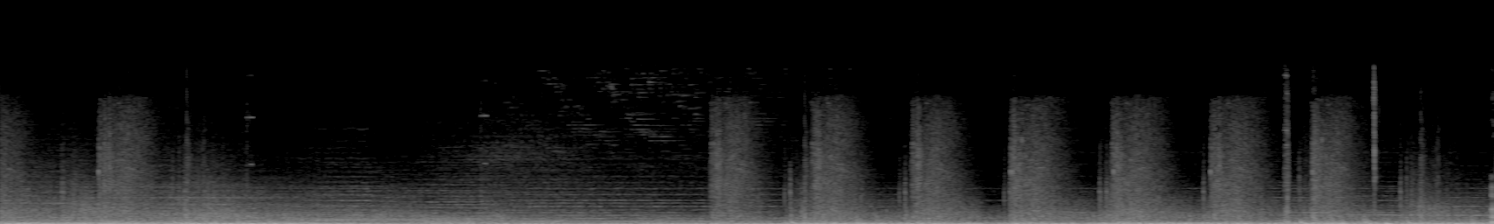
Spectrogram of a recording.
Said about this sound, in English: let's blow those hydrogen tanks and see how much damage they do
